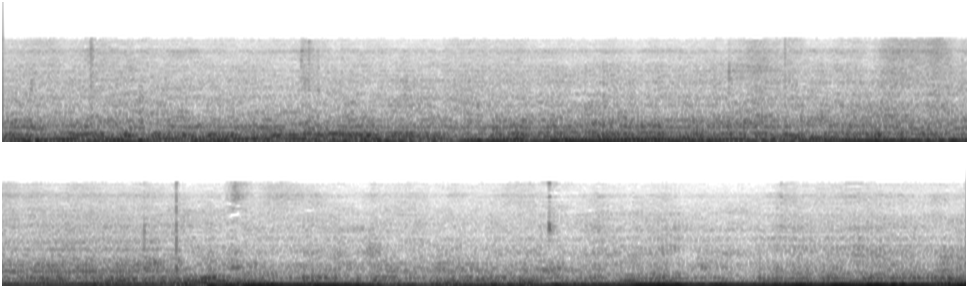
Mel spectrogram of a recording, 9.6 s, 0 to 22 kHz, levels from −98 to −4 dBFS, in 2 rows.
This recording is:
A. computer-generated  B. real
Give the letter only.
A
